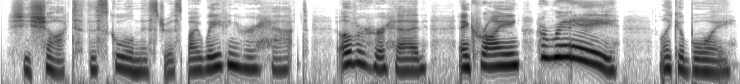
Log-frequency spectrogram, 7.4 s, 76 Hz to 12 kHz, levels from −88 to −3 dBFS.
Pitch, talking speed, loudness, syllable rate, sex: 215 Hz, 140 wpm, -18 LUFS, 3.8 syllables/s, female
